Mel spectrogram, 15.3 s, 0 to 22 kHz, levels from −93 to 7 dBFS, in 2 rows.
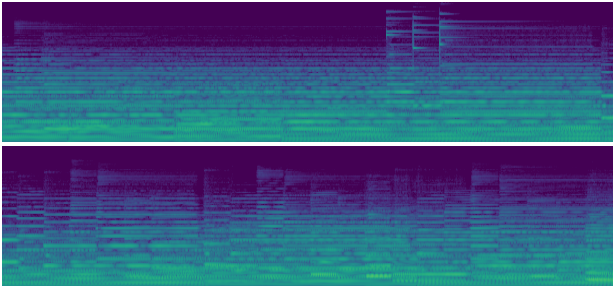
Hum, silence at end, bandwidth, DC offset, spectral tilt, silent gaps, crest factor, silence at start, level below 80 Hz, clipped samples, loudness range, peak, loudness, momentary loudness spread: none; 0 s; 16.5 kHz; 0.2%; -6.5 dB/octave; none; 14 dB; 0 s; -44 dBFS; under 0.1%; 2 LU; -14 dBFS; -30 LUFS; 3 LU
